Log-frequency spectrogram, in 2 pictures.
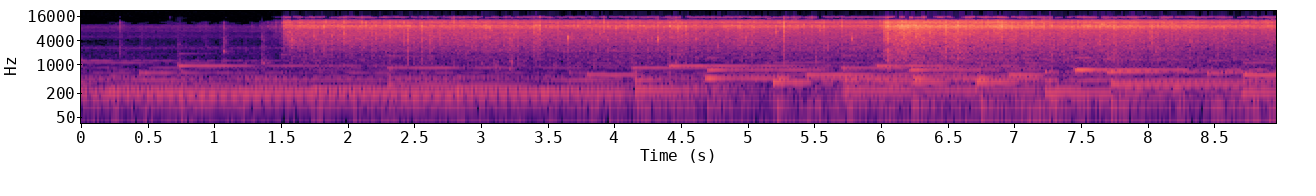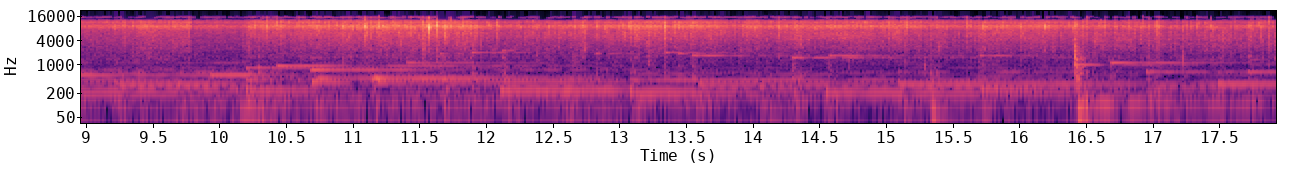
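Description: Chopped shallots and garlic sizzling in hot oil in a granite-coated wok while a silicone spatula stirs them, with sliced meatballs frying in the same pan later. The sizzle starts about a second and a half in and grows louder about six seconds in. There is a single knock near the end, and soft background music plays throughout.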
